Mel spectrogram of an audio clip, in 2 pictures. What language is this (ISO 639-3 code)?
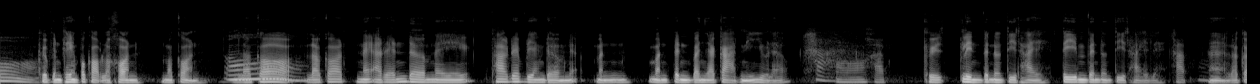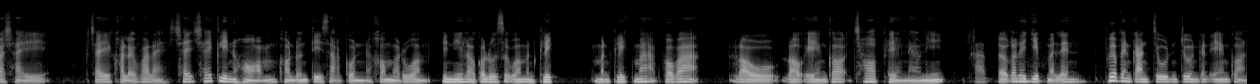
tha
